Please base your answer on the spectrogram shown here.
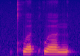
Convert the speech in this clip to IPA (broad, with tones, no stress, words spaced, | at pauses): kʷʰɐ˨˥t̚ kʷɐ˨n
